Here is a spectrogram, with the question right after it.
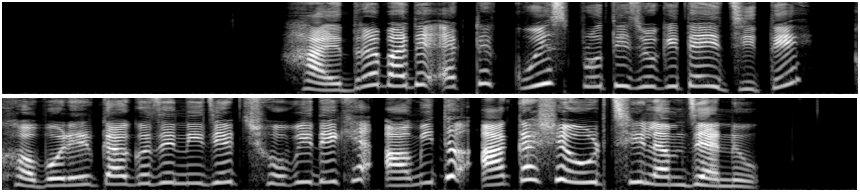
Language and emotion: Bengali, happy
